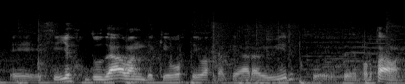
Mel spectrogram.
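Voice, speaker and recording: Clear music plays in the background as the speech moves at a fairly quick pace. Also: man. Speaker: guest. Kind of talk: interview answer. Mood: warm, reflective, some laughs. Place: office. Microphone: video call.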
